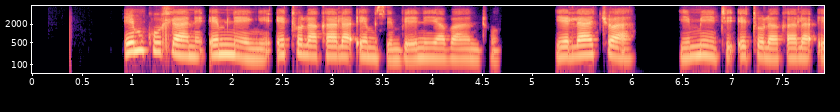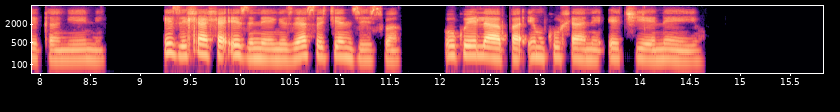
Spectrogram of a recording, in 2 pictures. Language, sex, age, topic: North Ndebele, female, 50+, health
